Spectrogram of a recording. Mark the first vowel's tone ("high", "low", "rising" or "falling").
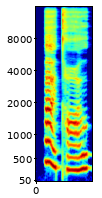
falling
